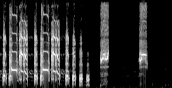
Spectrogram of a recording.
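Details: Grey francolin (teetar) in a rapid burst of harsh, high, squawky notes that fall slightly and slow near the end, then two separate ringing single notes after a pause.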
